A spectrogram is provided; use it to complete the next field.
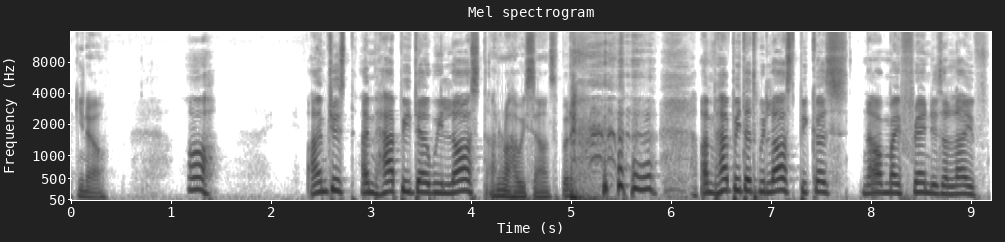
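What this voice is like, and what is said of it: Poor imitation of another person's accent. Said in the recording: “I'm sure that's a terrible accent”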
